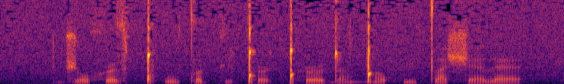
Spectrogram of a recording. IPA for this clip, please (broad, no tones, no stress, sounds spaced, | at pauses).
d͡ʒ o x ə˞ z ǃʰ u t ɤ kʲ o ǃ ə˞ ǃʰ ə˞ ɖ a l ŋ͡ǃ ɤ f y t̪ a ʃ ɛ l ɛ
